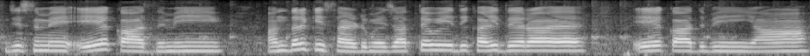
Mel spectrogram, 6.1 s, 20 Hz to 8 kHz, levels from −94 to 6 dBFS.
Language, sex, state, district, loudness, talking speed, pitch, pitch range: Hindi, female, Rajasthan, Bikaner, -13 LUFS, 165 wpm, 215 Hz, 205-230 Hz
